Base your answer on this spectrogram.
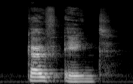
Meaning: tufted duck (Aythya fuligula)
- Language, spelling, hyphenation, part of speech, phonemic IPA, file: Dutch, kuifeend, kuif‧eend, noun, /ˈkœy̯f.eːnt/, Nl-kuifeend.ogg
